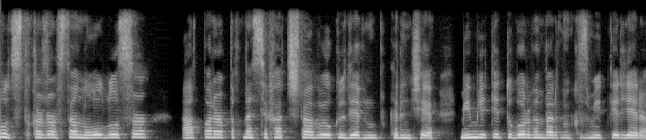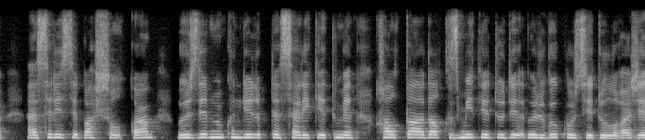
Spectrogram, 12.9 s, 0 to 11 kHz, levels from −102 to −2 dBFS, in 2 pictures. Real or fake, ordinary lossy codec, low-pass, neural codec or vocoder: fake; none; 9.9 kHz; autoencoder, 22.05 kHz, a latent of 192 numbers a frame, VITS, trained on one speaker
